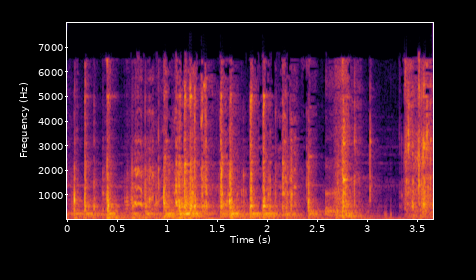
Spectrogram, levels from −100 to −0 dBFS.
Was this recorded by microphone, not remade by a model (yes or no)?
yes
